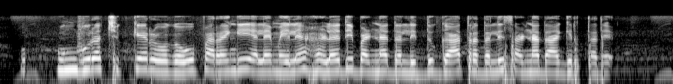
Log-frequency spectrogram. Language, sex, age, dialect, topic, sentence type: Kannada, female, 25-30, Mysore Kannada, agriculture, statement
